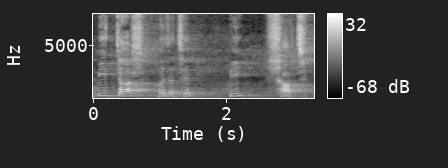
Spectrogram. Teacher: একটির জায়গায় আরেকটি ধ্বনি পরিবর্তিত হয়ে অন্য স্থান দখল করে নিচ্ছে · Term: ধ্বনি বিপর্যয়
